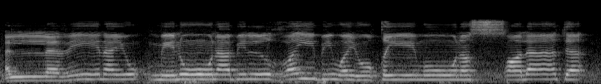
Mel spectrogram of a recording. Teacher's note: قاف کی صفات کا خیال کرنا ہے، پر کرنا ہے، اس کو منہ بھر کے پڑھنا ہے. اگر ہم نے اس کی صفت کا خیال نہیں کیا تو یہ باریک بن جائے گا، کاف بن جائے گا، لحن جلی غلطی ہو جائے گی.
